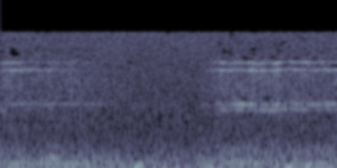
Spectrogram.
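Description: A telephone bell rings steadily for the whole stretch, a sustained shrill jangle over low background noise, growing slightly brighter toward the end, with no one speaking.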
